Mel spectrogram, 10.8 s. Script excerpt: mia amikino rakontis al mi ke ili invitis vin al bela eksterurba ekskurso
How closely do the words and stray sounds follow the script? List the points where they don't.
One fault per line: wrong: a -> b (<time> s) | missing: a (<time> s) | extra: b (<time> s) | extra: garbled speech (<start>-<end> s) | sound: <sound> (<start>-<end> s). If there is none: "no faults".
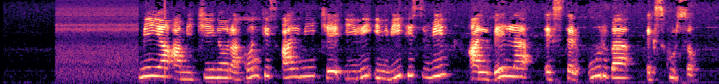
no faults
